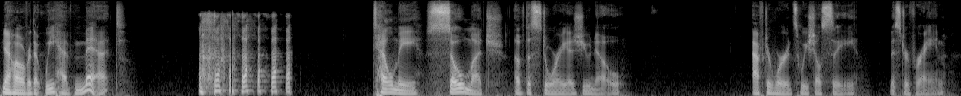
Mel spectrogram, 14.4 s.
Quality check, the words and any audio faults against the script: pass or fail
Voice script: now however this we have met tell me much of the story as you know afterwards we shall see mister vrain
fail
